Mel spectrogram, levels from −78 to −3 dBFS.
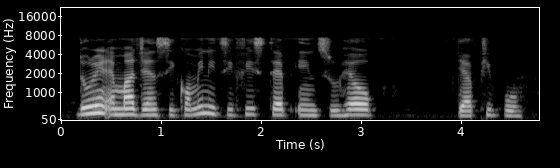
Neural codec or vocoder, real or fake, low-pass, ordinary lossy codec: none; real; 7.2 kHz; none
